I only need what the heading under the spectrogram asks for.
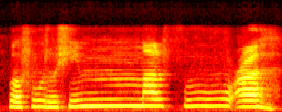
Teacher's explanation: وفرش مرفوعہ، فرو میں بھی را پر ہے، مر میں بھی را پر ہے، فا اور را دونوں کے اوپر ضمہ ہے، دونوں ہونٹ گول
